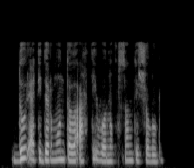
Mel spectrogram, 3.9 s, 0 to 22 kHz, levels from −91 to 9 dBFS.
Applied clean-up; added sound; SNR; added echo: neural mask model Resemble Enhance denoiser.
